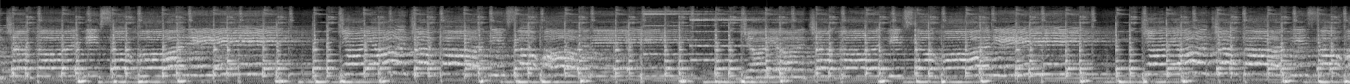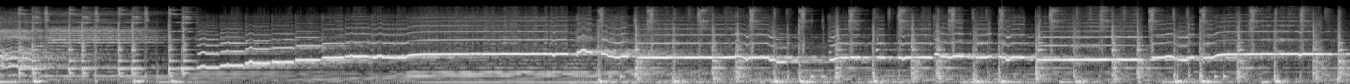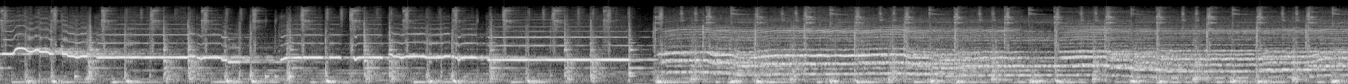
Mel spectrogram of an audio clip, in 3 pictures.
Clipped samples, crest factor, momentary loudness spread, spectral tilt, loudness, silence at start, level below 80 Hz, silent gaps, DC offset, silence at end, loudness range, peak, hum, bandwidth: 0.4%; 8 dB; 7 LU; -3.5 dB/octave; -7 LUFS; 0 s; -36 dBFS; none; under 0.1%; 0 s; 5 LU; 0 dBFS; none; 16.5 kHz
